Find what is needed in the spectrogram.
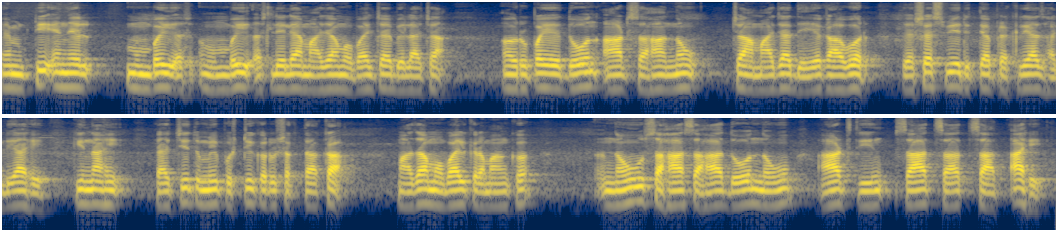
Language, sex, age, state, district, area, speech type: Marathi, male, 60+, Maharashtra, Sangli, rural, read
